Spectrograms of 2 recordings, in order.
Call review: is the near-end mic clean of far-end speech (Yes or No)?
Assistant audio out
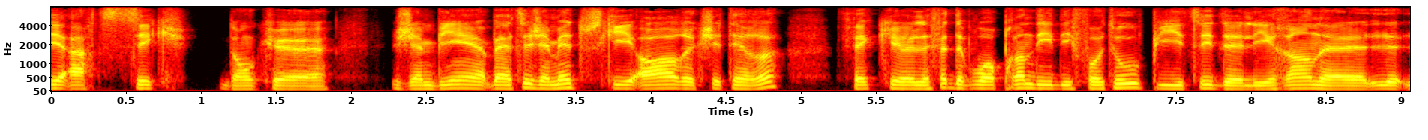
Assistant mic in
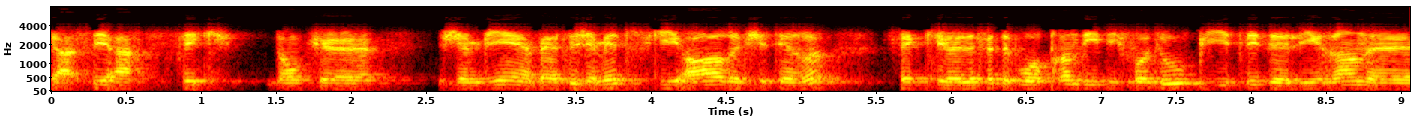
No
